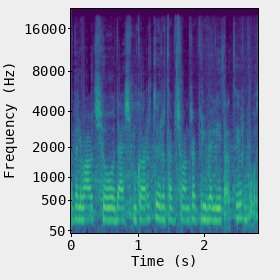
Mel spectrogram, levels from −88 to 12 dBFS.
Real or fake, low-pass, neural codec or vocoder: real; 19.8 kHz; none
